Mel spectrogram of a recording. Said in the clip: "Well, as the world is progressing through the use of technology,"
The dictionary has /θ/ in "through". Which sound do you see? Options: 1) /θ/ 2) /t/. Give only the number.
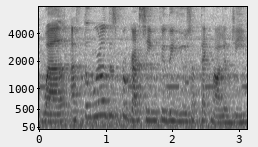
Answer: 2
